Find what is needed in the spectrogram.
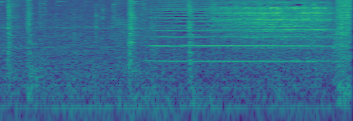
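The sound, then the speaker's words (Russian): An electric commuter train starting to move: a faint low rumble with a few sharp clicks, then a steady electric whine that emerges partway through and holds to the end. “Двери электрички закрылись, машинист поворачивает рычаг. Состав трогается.”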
